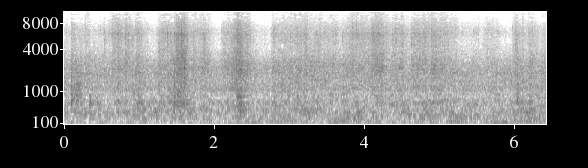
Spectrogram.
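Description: Soft rustles and light clicks, a handful of them, over a steady background hiss: a jewellery set and its packaging being handled.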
